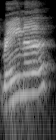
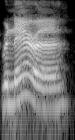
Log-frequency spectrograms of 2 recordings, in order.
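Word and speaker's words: Rhaenyra: like you said uh raina um i'm i'm still not pronouncing her name right i will eventually guys i'll give you guys thank you renera yeah like you said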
